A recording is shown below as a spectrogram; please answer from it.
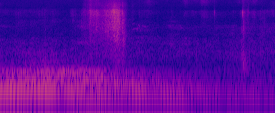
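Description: A road vehicle's engine hum passing and fading steadily away, with a brief hiss about a second and a half in.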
